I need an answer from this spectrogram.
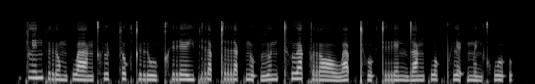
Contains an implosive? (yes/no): no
